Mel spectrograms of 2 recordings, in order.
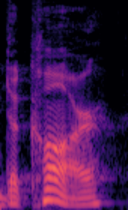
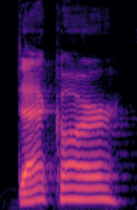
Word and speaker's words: Dakar: They were planning on landing in Dakar, which I hear pronounced both as Dakar and Dakar.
